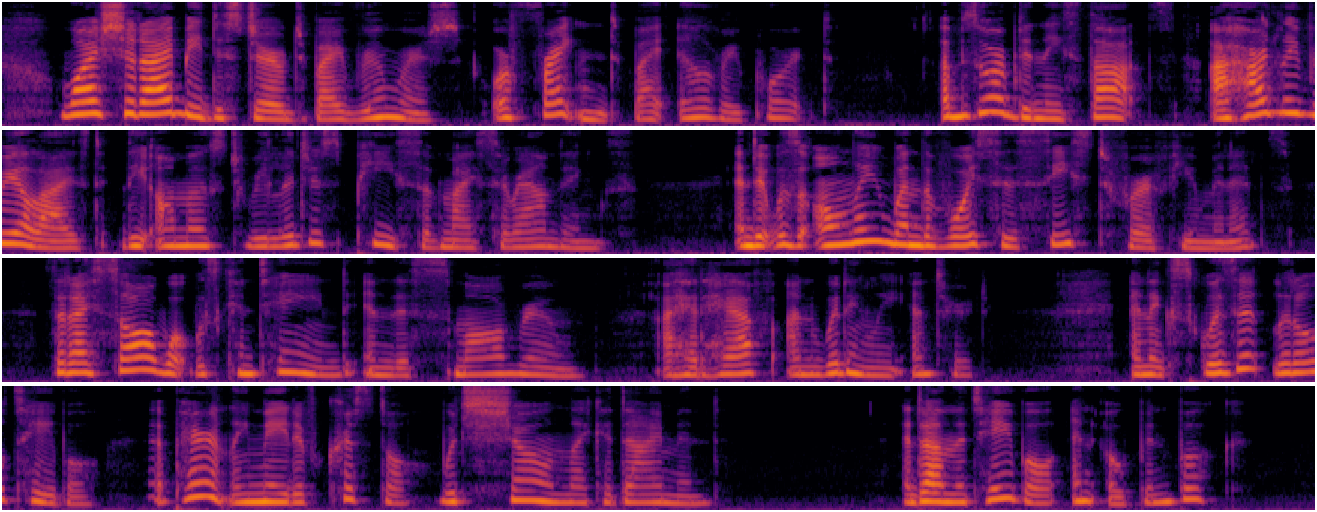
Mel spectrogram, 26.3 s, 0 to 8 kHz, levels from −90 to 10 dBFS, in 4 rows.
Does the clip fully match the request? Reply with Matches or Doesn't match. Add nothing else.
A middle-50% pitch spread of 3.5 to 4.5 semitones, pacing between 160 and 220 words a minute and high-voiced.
Matches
